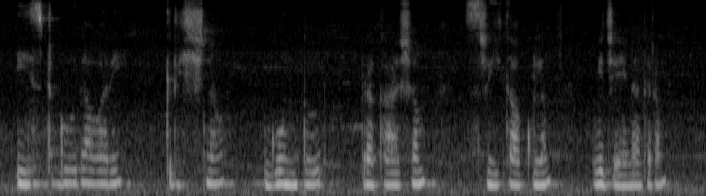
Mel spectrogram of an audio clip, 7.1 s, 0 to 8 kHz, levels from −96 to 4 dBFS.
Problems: low volume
